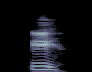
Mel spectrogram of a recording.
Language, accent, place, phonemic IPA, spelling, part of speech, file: French, France, Lyon, /y/, eues, verb, LL-Q150 (fra)-eues.wav
- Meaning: feminine plural of eu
